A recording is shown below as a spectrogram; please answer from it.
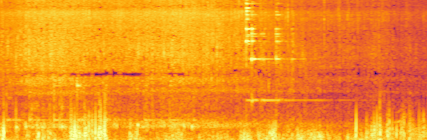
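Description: Crushed garlic and green-chilli masala sizzling in hot oil with fried onions in a clay pot, stirred with a wooden stick that knocks and scrapes against the pot. The sizzle thins out a little after halfway.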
